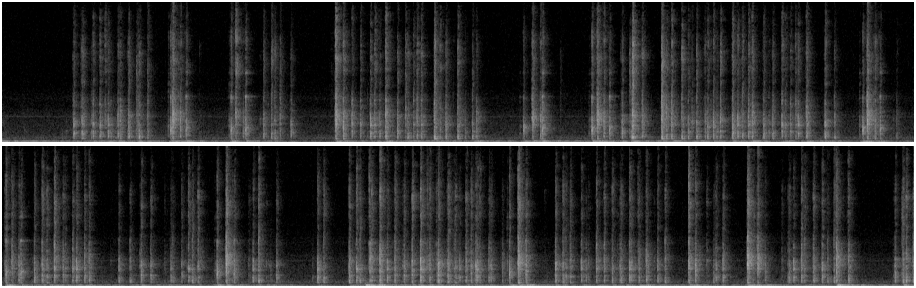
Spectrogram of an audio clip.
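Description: Rapid typing on a computer keyboard, a dense stream of close, crisp key clicks in irregular bursts with short pauses, continuing throughout with no voices.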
